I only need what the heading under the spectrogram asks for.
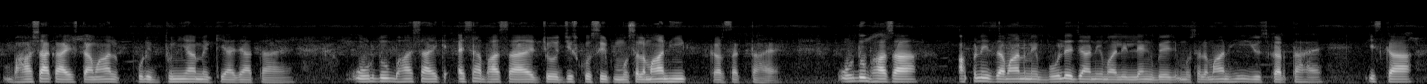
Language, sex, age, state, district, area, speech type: Urdu, male, 18-30, Bihar, Madhubani, rural, spontaneous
